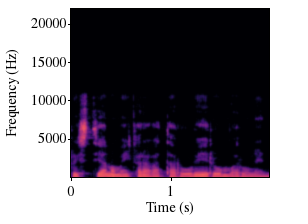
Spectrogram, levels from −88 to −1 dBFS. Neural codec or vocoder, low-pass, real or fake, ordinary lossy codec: none; 10.8 kHz; real; none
